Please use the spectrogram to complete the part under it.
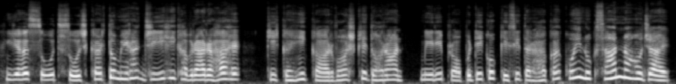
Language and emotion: Hindi, fearful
